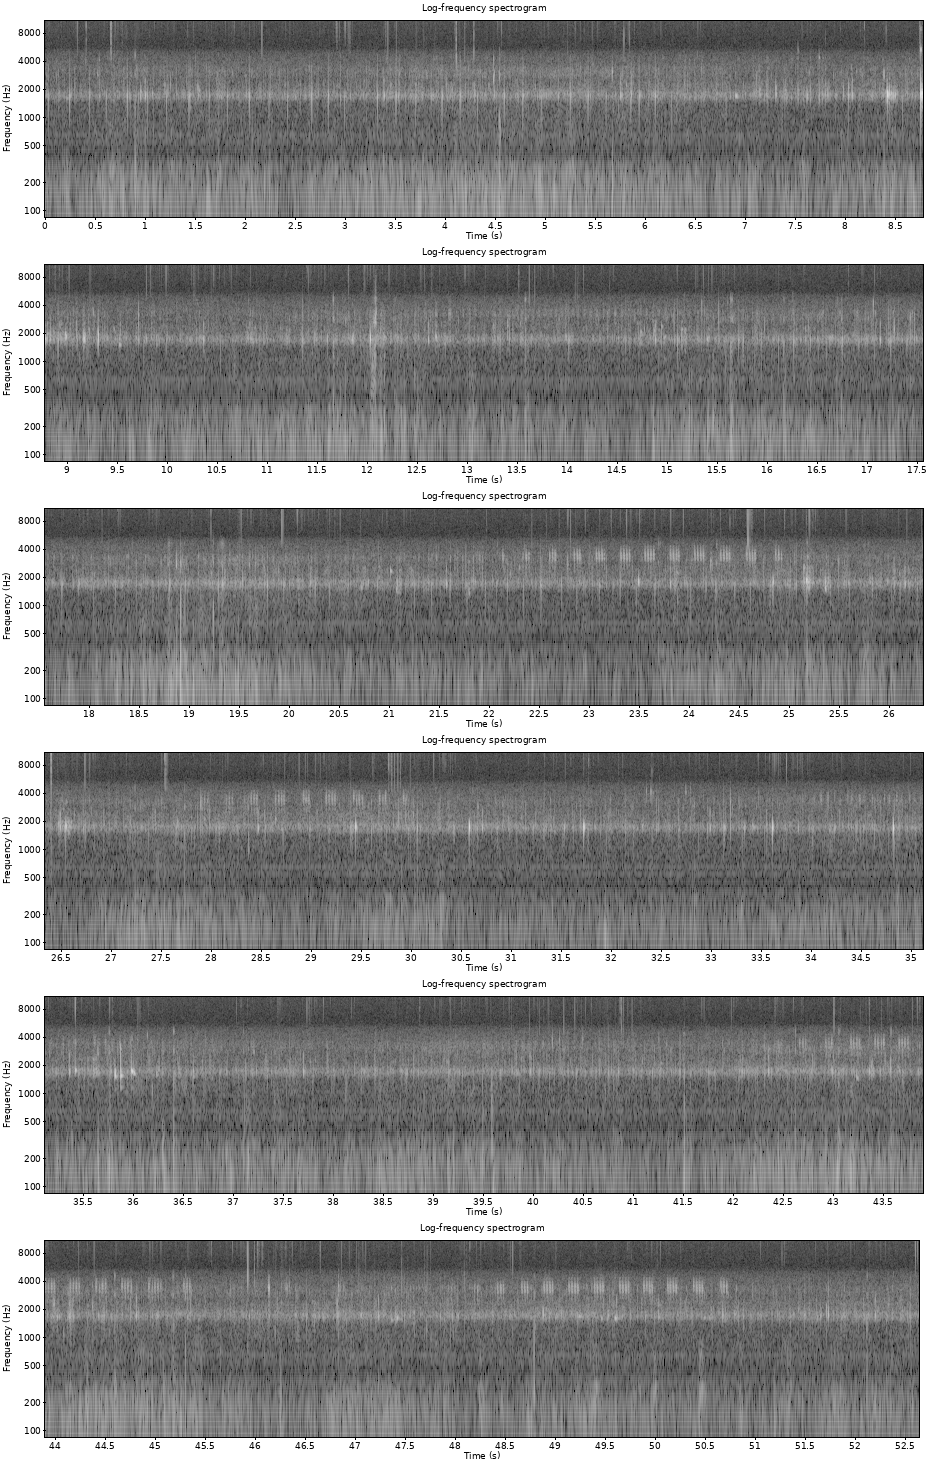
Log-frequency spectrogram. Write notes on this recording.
exploring sound territories beyond common human hearing. underwater sounds via hydrophones and vlf/air electricity via diy electromagnetic antenna Priezor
